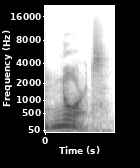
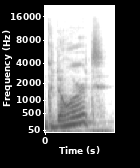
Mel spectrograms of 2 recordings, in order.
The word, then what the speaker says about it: Gnort: Gnort? Yeah, Gnort. Wow. I'm guessing the G is silent.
